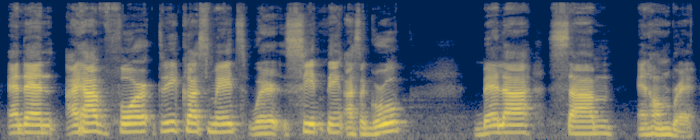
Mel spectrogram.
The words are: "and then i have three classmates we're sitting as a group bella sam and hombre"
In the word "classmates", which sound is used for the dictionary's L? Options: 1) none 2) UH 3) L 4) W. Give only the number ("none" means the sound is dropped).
1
